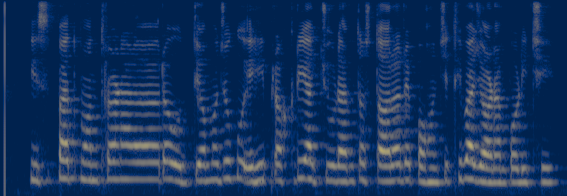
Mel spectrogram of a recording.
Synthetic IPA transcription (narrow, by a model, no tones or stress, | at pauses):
ispat̪ɔmɔnt̪ɾɔɽ̃aɭɔjɔɾɔud̪jɔmɔd͡ʒɔkueɦipɾɔkɾijat͡ʃuɽant̪ɔst̪ʰɔɾɔɾepɔɦɔnt͡ʃit̪ʰibad͡ʒɔɽ̃apɔɽit͡ʃʰi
